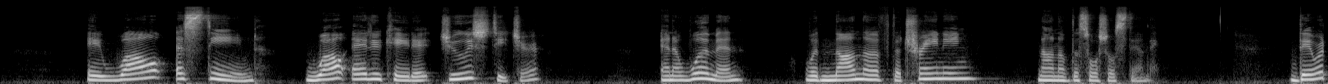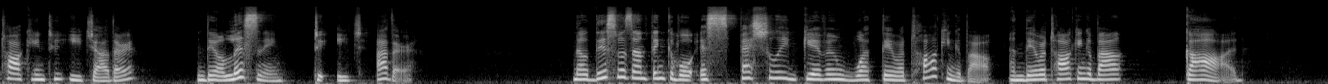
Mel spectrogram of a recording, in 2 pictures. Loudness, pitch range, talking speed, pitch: -17 LUFS, 175-245 Hz, 115 wpm, 210 Hz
